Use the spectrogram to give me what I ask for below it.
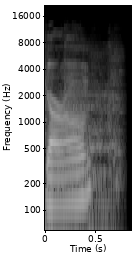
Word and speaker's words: Yaron: I'm just gonna call him Yarn. He told me it's Yaron, but I think that's how that's my best attempt to pronounce it.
